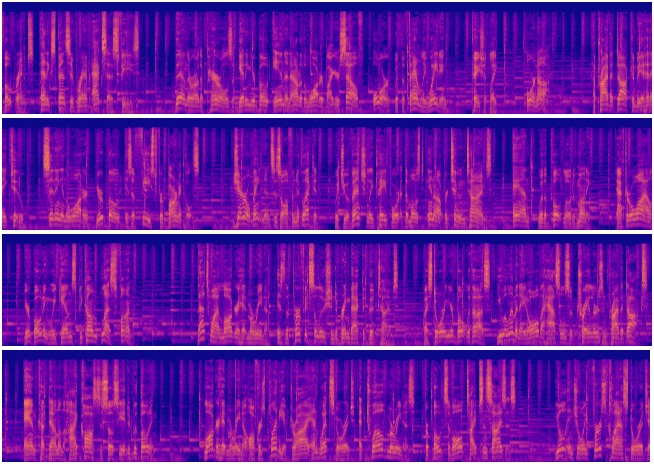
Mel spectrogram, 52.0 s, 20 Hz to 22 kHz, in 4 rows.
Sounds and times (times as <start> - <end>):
Speech: 0.0 - 2.7, 3.5 - 11.0, 11.8 - 16.9, 17.6 - 28.6, 29.9 - 42.1, 43.0 - 49.3, 50.1 - 51.9
Music: 0.0 - 51.9.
